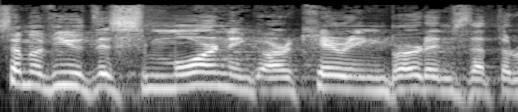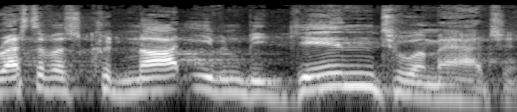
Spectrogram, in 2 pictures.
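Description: Lively intonation and an American accent mark this moderately paced speech, which has hardly any pauses. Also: man, high pitch for a man. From Detroit, US Midwest. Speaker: teaching pastor. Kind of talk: sermon. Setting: church with audience. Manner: animated.

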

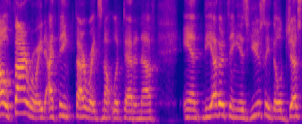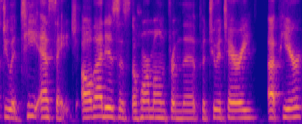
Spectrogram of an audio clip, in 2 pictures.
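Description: Against a quiet background, a woman with an American accent speaks in a medium pitch at a moderate pace, with ordinary pitch variation and hardly any pauses. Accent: Southern US, sounds Louisiana. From US South, army brat raised across the US. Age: 60s. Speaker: holistic medicine doctor. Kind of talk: interview. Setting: remote call.

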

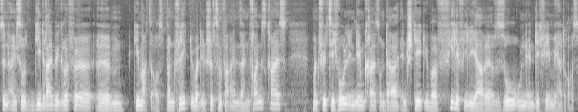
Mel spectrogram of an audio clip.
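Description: A man with an ordinary speaking voice, fairly low in pitch, at a moderate pace with ordinary pitch variation. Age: 50s. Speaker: marksmen's club king. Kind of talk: casual interview. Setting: studio, face to face.

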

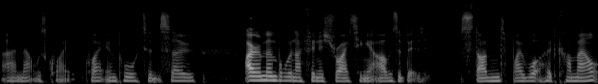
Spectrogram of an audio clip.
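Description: A woman's very deep, low voice, very fast and monotone, with big swings in loudness, in a very clean recording with a silent background. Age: 40s. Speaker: author. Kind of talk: casual chat.

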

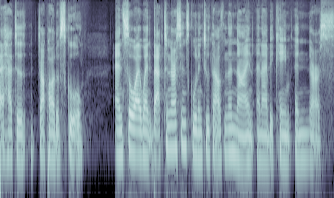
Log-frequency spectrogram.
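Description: On a very clean recording with a silent background, a woman speaks in a very deep, low pitch with vocal fry and ordinary pitch variation. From Jamaica. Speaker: podcast host and nurse. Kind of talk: personal monologue.

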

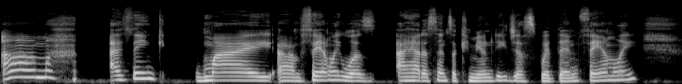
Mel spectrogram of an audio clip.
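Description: Speaking fairly slowly in a plain, everyday voice, a woman with an American accent has a medium pitch, ordinary pitch variation and very even loudness, in a dry, close sound with no echo. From Milwaukee, Wisconsin. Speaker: corporate lawyer. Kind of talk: podcast interview.

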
